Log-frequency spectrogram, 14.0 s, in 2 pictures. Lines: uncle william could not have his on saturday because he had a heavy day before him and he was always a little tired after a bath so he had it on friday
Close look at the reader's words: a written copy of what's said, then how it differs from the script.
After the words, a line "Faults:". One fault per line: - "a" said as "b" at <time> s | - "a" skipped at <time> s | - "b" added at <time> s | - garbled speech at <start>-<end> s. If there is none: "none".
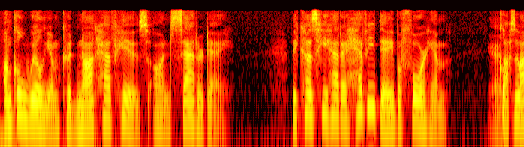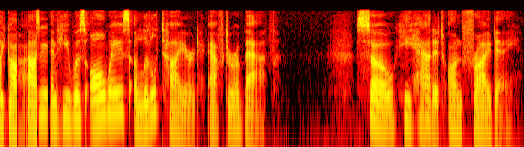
uncle william could not have his on saturday because he had a heavy day before him [garbled] and he was always a little tired after a bath so he had it on friday
Faults:
- garbled speech at 6.5-7.6 s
